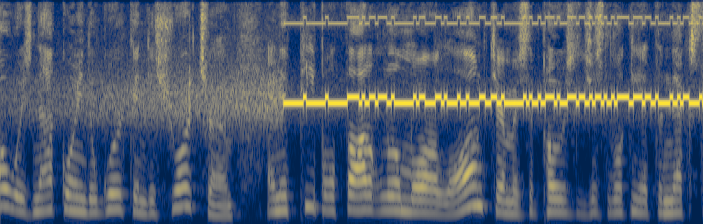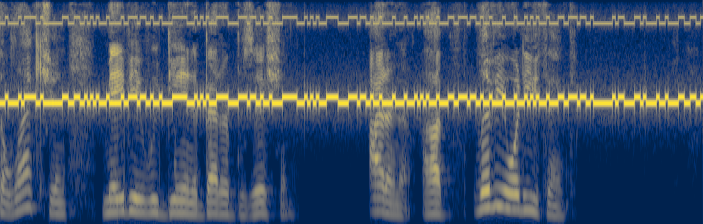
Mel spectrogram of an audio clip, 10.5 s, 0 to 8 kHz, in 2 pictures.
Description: RTTY (45.45 baud, 170 Hz shift), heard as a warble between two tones, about 2000 Hz centre, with speech in English. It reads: BG8FH DE KB3IYK 569 569 167 167 …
